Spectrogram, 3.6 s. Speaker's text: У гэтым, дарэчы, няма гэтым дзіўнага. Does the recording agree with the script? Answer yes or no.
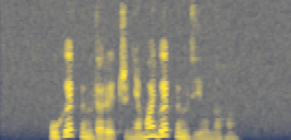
yes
